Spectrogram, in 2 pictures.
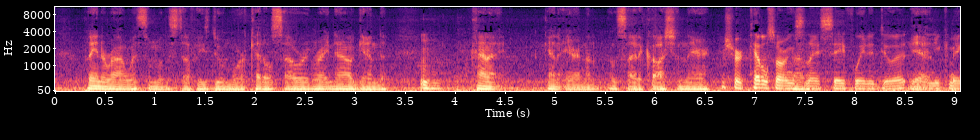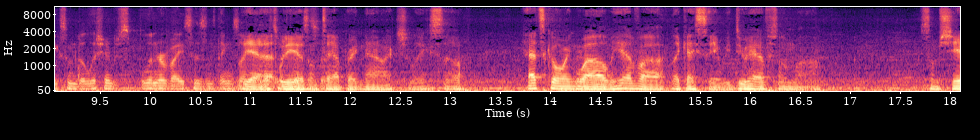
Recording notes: Recorded at Hough's in Pittsburgh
